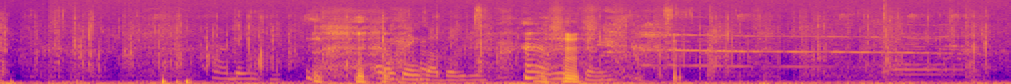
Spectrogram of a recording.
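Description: A sheep bleats a few times in the middle, its wavering, quavering calls rising over a busy, noisy outdoor background with other animal sounds.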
